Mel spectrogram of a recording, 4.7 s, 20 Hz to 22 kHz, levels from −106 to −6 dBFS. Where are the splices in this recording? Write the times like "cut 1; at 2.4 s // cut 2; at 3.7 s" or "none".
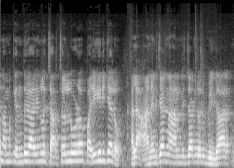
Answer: cut 1; at 2.5 s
